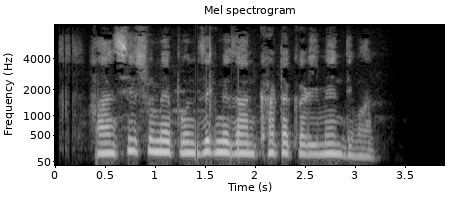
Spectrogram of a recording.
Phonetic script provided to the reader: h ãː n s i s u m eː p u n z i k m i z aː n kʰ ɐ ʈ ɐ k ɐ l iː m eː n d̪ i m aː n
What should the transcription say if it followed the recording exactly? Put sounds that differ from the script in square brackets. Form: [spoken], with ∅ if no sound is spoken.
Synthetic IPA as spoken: h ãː n s i s u m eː p u n z i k m i z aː n kʰ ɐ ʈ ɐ k ɐ [ɽ] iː m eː n d̪ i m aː n

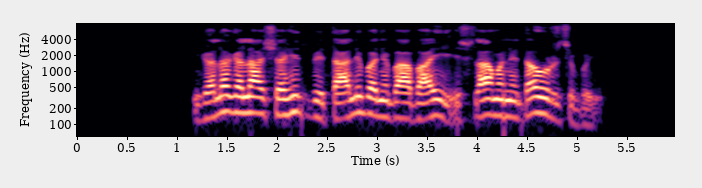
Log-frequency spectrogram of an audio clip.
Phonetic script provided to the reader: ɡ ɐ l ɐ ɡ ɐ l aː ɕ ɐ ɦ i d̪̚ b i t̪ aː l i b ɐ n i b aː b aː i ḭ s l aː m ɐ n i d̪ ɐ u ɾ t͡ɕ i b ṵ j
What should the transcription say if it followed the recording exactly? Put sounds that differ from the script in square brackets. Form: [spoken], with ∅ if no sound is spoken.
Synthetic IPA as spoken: ɡ ɐ l ɐ ɡ ɐ l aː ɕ ɐ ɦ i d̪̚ b i t̪ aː l i b ɐ n i b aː b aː i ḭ s l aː m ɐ n i d̪ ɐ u ɾ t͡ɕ i b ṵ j

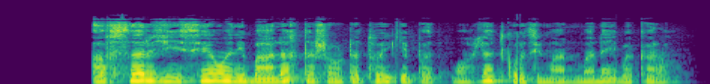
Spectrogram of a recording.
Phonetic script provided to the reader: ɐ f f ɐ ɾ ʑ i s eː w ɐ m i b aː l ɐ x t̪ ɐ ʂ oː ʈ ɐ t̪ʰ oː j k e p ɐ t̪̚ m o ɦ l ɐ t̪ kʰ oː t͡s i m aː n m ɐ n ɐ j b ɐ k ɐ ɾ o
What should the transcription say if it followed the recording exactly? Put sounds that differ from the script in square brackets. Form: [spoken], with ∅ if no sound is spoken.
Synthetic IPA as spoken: ɐ f [s] ɐ ɾ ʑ i s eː w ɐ [n] i b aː l ɐ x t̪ ɐ ʂ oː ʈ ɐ t̪ʰ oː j k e p ɐ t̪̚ m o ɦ l ɐ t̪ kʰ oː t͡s i m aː n m ɐ n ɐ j b ɐ k ɐ ɾ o

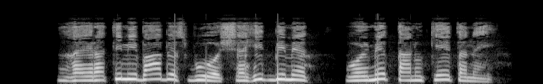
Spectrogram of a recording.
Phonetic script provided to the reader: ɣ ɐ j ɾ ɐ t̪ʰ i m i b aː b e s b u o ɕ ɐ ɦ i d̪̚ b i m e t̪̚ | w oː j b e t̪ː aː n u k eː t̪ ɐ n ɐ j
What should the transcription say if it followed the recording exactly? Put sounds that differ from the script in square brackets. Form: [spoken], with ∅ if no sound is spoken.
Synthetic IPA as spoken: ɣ ɐ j ɾ ɐ [t̪] i m i b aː b e s b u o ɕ ɐ ɦ i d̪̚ b i m e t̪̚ | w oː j [m] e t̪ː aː n u k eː t̪ ɐ n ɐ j

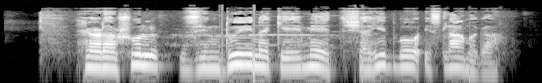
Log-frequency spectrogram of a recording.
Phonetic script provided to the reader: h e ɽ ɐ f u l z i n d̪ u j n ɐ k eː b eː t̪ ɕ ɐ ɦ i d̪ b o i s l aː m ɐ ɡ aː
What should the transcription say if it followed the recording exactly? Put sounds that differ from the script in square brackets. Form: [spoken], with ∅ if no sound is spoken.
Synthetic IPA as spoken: h e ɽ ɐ [ʂ] u l z i n d̪ u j n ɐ k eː [m] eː t̪ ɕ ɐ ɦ i d̪ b o i s l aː m ɐ ɡ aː

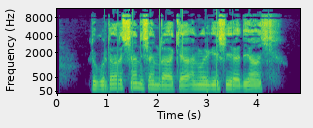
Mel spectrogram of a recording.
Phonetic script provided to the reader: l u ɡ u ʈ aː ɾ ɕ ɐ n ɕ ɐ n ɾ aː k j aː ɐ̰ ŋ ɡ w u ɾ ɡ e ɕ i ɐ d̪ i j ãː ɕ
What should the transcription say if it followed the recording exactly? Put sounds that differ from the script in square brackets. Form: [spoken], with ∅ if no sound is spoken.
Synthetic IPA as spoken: l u ɡ u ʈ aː ɾ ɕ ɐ n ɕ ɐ n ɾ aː k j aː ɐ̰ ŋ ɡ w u ɾ ɡ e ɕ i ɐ d̪ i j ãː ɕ

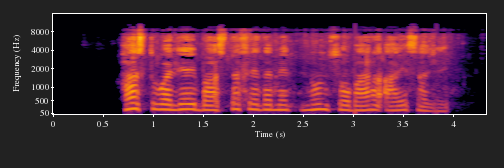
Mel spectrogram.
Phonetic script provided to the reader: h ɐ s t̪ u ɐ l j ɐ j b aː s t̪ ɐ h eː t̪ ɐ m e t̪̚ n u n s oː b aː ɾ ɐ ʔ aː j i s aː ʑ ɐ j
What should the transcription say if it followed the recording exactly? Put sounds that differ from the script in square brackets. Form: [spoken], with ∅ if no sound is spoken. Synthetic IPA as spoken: h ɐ s t̪ [w] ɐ l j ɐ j b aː s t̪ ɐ [f] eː [d̪] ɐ m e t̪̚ n u n s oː b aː ɾ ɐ ʔ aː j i s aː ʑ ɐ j

